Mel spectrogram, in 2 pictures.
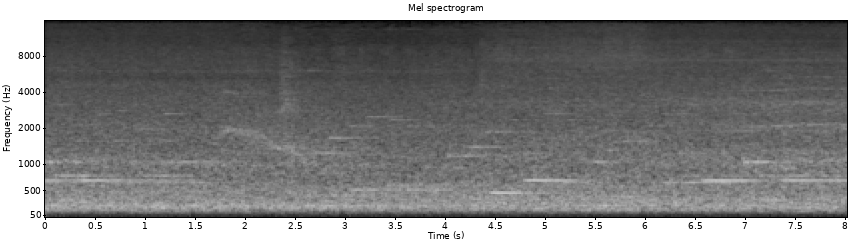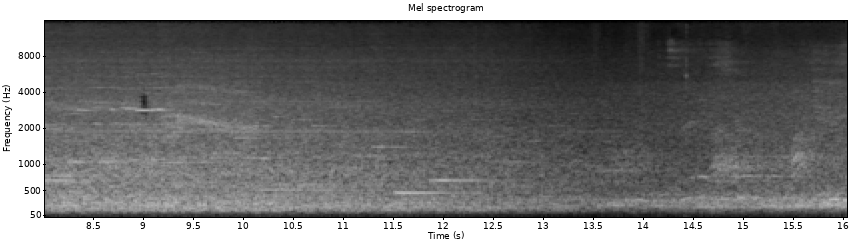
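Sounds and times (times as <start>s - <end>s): electric train rumbling: 0.0s - 16.0s
faint brake squeals: 8.0s - 10.6s.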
